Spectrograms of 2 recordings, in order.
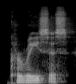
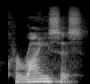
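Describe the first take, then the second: First: The first vowel is a short plain vowel. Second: The first vowel is a gliding diphthong. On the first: The speaker calls it wrong. "not crisis" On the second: The speaker calls it right. "它是双元音I，于是叫crisis"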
